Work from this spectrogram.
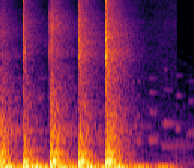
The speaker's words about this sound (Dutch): Op een avond heel laat, de prins was al lang naar bed, werd er op de paleisdeur gebonst.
